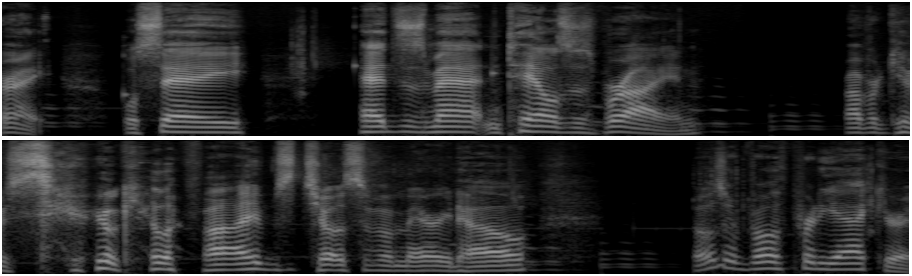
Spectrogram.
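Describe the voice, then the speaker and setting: Over music in the background, the speech moves at a moderate pace with long, frequent pauses. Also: man, fairly high pitch for a man, ordinary pitch variation, dry, close sound with no echo. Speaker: streamer playing a video game. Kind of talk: let's play commentary with reading aloud game text. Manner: casual, chatty.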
